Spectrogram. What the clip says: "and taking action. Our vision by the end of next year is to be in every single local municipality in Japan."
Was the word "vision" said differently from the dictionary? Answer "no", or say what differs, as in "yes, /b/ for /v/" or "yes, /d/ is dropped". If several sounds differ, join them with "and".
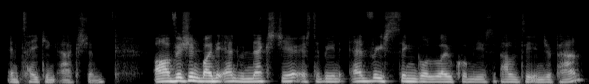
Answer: no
